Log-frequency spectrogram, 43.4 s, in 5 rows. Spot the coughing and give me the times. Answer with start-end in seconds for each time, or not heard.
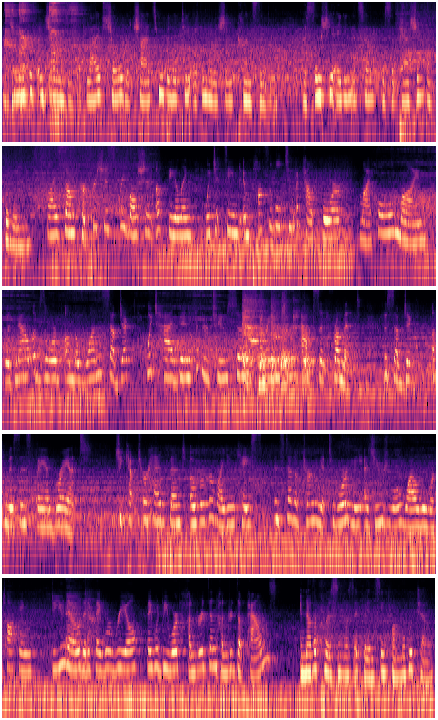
0.1-1.6, 22.1-23.6, 36.0-36.5.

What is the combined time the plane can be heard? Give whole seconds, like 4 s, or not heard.
43 s.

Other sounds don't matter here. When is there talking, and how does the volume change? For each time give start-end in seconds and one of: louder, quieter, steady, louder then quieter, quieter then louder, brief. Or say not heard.
0.0-43.3 steady.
